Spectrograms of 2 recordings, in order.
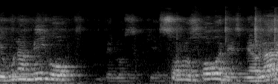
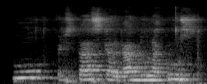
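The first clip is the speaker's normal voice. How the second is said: normal talking voice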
